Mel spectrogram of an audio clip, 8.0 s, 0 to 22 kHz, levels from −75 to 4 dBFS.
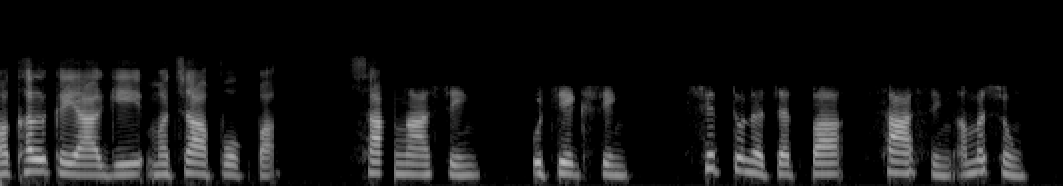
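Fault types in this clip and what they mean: Handover gap: The call was passed from one network to another, and for about 120 ms, from 2.84 to 2.96 s, no speech frames reached the receiver. The speech fades out within a few tens of milliseconds and the line goes silent until the new link takes over, so whatever was said in that stretch is simply missing rather than garbled.
Fallback to narrowband: After the switch the call lost HD Voice and dropped to an older narrowband codec. The sound points to a move from AMR wideband at its top rate, with at most faint codec damage, down to AMR-NB at around 12.2 kbit/s. From 2.96 s to the end nothing remains above 4 kHz, so the speech turns duller and rougher.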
